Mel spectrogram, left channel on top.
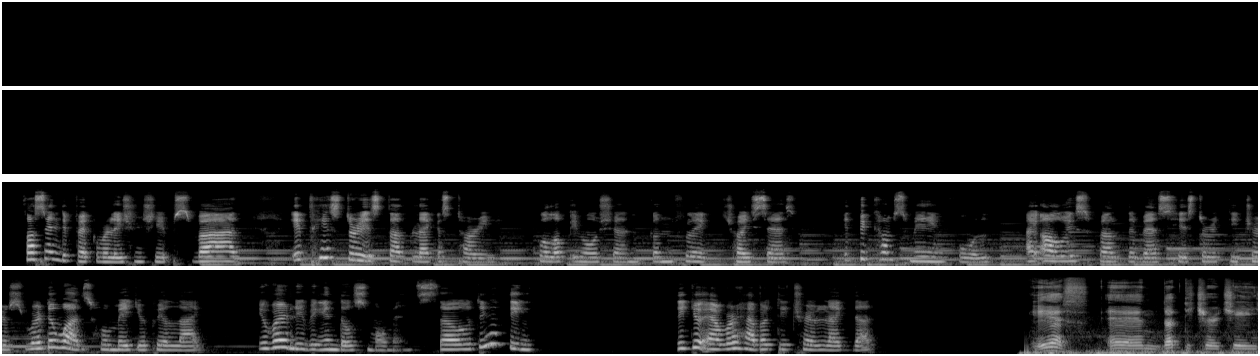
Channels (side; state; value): left; silent; digital silence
